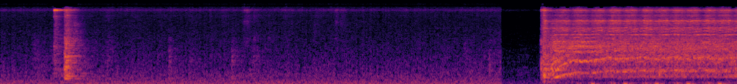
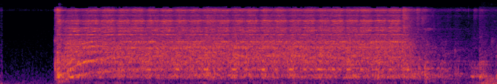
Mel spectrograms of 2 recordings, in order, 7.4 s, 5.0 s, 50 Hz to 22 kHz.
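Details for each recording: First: John Deere 110 garden tractor pulled from scrap, cranked with spark plug out to check compression: two roughly three-second cranking bursts with steady, even puffs each turn; compression acceptable, but no spark, suspected points problem. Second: John Deere 110 garden tractor, believed mid-70s, rescued from scrap after sitting for years: starter churns the engine about four beats a second but it never catches; no spark, no power at the coil, points suspected.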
